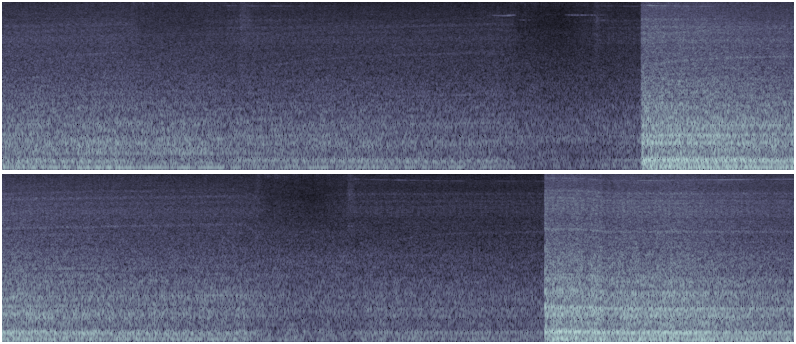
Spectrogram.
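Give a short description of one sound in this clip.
A heavy truck engine rumbles steadily, growing louder in sudden bursts.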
